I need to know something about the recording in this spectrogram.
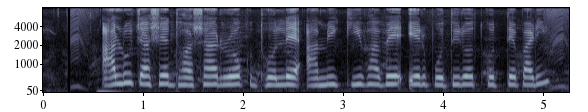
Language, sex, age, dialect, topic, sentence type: Bengali, female, 25-30, Rajbangshi, agriculture, question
